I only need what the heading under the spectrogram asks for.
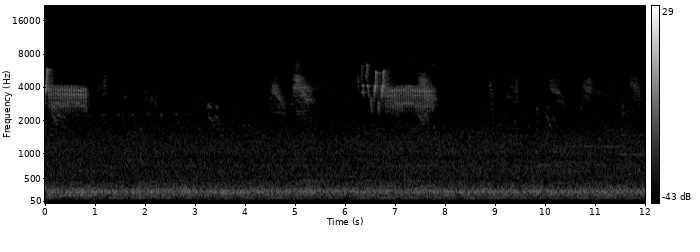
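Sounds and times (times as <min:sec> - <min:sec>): bird trill: 0:00.0 - 0:03.6
songbirds chirping: 0:00.0 - 0:12.0.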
